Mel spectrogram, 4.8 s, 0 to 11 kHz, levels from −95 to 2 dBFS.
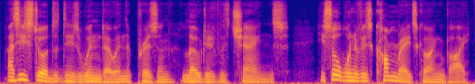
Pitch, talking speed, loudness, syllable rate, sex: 115 Hz, 255 wpm, -18 LUFS, 5.9 syllables/s, male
